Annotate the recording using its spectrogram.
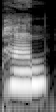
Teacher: its sound is the unvoiced bilabial plosive P. You create this sound by pressing your lips firmly together, building up air pressure in the oral cavity, and then releasing it in a quick, explosive puff of air.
